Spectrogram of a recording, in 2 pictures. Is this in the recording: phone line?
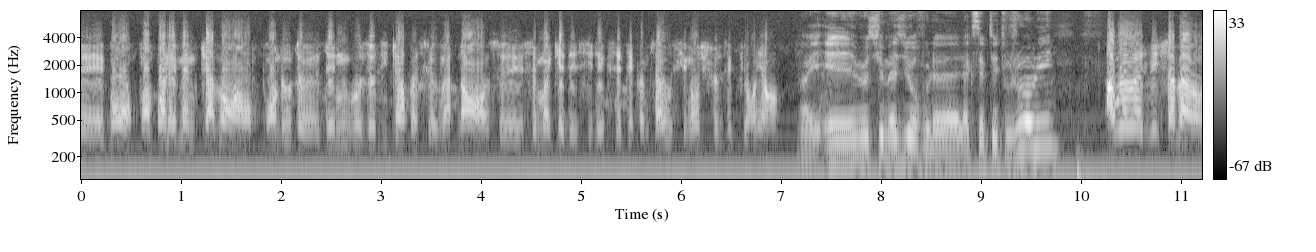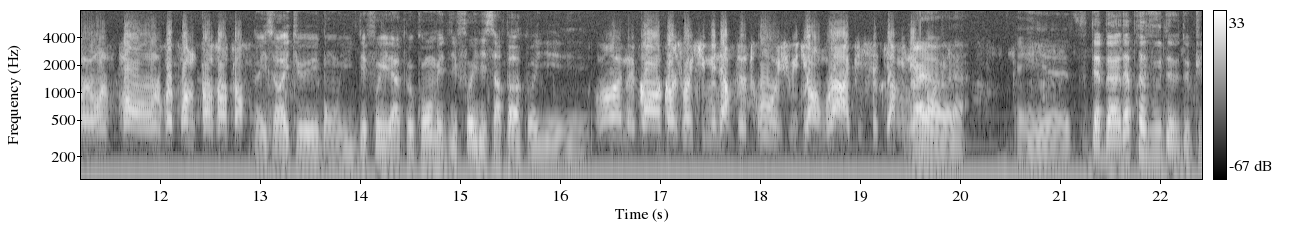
yes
